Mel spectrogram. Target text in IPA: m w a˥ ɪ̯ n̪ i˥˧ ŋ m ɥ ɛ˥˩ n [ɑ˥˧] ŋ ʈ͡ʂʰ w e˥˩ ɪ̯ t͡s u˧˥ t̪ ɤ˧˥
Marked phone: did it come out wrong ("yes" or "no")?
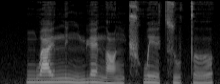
yes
